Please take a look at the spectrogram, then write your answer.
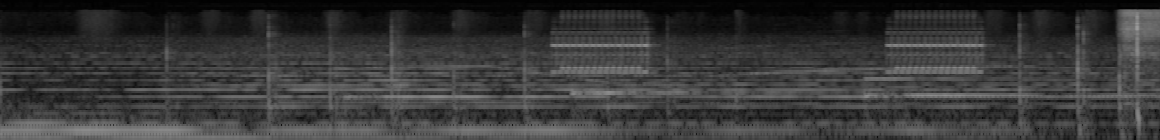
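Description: A telephone rings in two separate bursts of trilling bells during a tense scene in an action film, heard over a steady background music score.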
